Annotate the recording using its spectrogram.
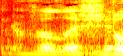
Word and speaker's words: Volition: Volition? Is that how you say it? – Volition.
